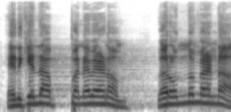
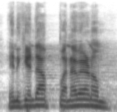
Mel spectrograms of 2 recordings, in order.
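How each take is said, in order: First: Higher, louder retold plea to God; pleading prayer. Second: Said in the usual way. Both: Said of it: "ഞാൻ പ്രാർത്ഥിച്ചത് ഇങ്ങനെയാ".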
